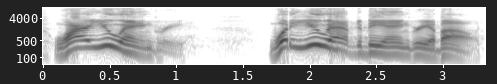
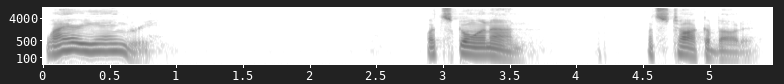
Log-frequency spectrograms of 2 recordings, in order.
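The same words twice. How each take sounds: First: Louder, sharp defensive challenge; stern, defensive. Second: Soft, low, gentle asking out of concern; gentle question. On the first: Pastor to the congregation, showing the wrong stern way to ask. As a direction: throw the question back defensively. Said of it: "if you say it defensively, sternly". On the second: Pastor to the congregation, showing the gentle way to ask. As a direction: ask it softly, out of real concern. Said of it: "May I suggest with gentleness". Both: Shown as a demonstration.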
